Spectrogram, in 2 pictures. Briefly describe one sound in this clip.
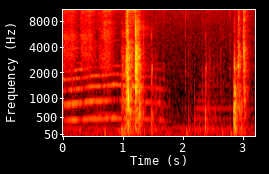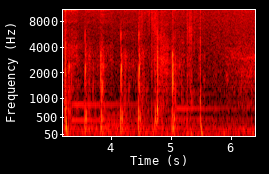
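Footsteps thud steadily across wooden floorboards.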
